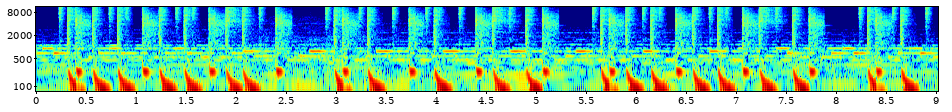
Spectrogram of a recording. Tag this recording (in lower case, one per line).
music
sound effect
